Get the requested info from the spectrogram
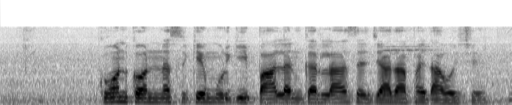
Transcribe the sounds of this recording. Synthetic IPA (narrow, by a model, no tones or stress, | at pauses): kɔːnkɔːnːəsɾkemʊɽɡipaːlənkəɾlased͡ʒjaːd̪apʰəːd̪aɦoːjt͡ʃʰɛː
